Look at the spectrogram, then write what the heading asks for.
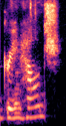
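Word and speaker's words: Greenhalgh: honor would you please state your name and spell it for the record greenhounge a-l-y-s-s-a and the last name is g-r-e-e-n-h-a-l-g-h where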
